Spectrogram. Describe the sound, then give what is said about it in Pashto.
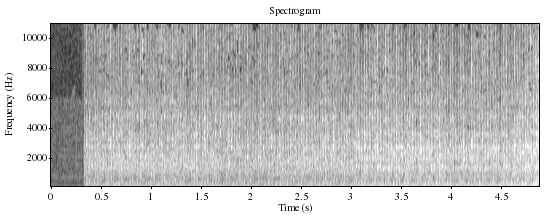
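Boat engines approaching an island of dogs near Karachi: a quiet, steady low drone that starts abruptly and swells slightly toward the end, with no voices. “دا سپی چې کله هم د ورتلونکو کښتو د انجنونو آواز واوري نو دې ته ورغونډېدل شروع شي.”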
